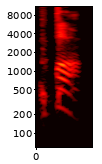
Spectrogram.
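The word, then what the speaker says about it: 빵: Again, it's pang. This is composed of just one syllable, which is pang itself.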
